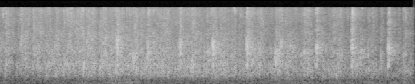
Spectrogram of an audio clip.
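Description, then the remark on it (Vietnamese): A crowd breaks into loud, sustained applause, dense overlapping claps forming a steady wash of sound throughout with no voices standing out. “hãy dâng cho một tràng vỗ tay thật lớn nè.”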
